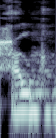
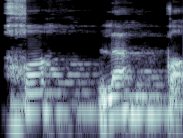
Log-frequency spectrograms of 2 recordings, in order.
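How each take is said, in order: First: حلق with a smooth breathy h, no rasp; breathy h sound. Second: خلق with a long, rasping throat kh; Arabic kh sound. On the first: Teacher showing viewers the contrasting h, plainly. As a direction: say حلق with a clean airy h from the throat. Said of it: "اب اگر اسے پڑھا جائے حلق". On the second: Teacher showing viewers the dotted kh, drawn out. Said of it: "خ نقطے والی". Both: Shown as a demonstration.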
